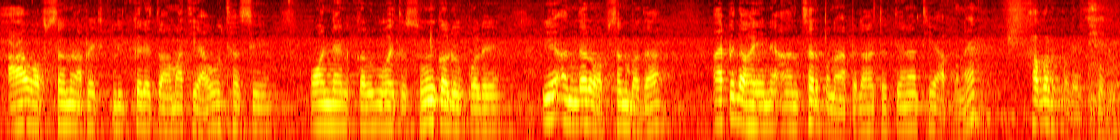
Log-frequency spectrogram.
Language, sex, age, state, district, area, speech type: Gujarati, male, 30-45, Gujarat, Narmada, rural, spontaneous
